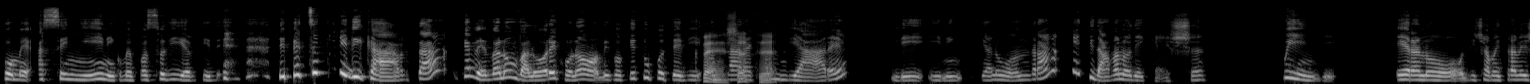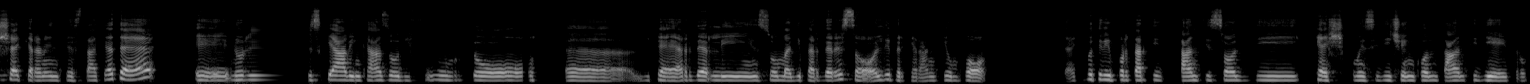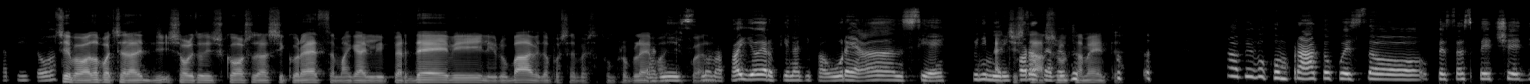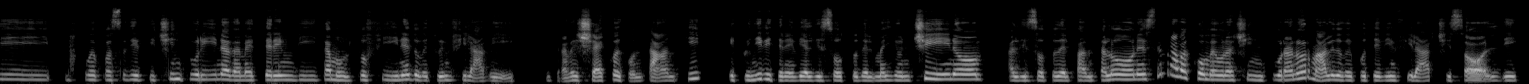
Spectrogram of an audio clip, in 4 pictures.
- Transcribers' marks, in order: laughing while speaking: "de"; in English: "cash"; in English: "travel check"; in English: "cash"; chuckle; in English: "travel check"
- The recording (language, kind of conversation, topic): Italian, podcast, Qual è stato il tuo primo viaggio da solo?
